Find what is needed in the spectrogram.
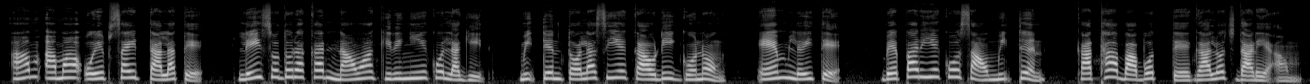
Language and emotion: Santali, neutral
